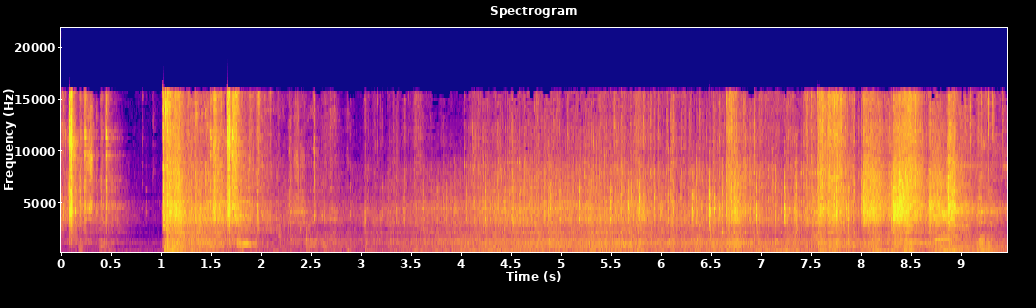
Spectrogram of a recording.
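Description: Wooden planks crash and splinter as they fall apart.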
